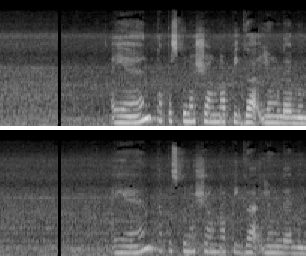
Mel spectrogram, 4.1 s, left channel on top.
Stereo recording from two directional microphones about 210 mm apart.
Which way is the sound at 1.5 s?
20° left (ahead or behind).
